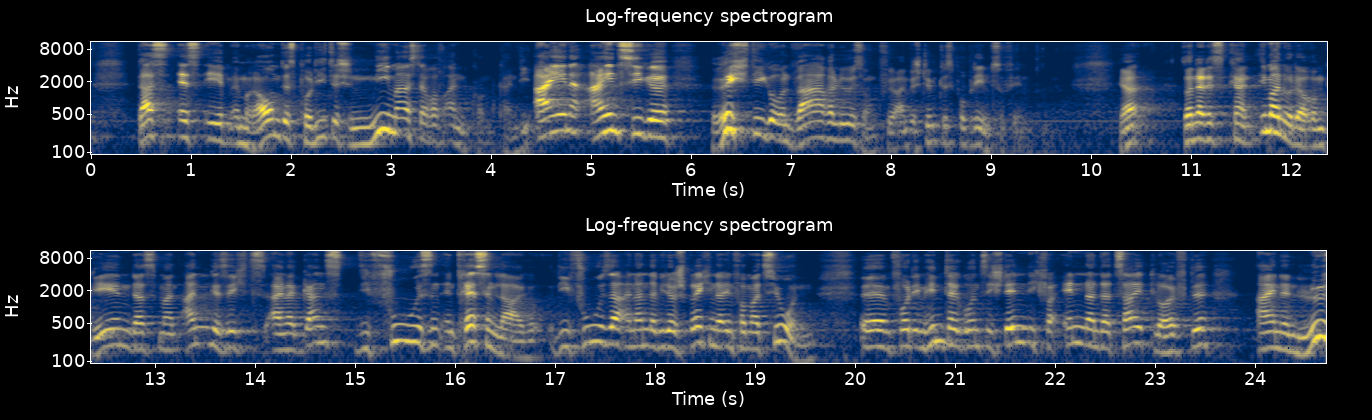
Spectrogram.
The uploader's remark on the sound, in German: Ihr hört den zweiten Teil des Festvortrages zum 100jährigen Bestehen der Winfriedschule Fulda (Gymnasium).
